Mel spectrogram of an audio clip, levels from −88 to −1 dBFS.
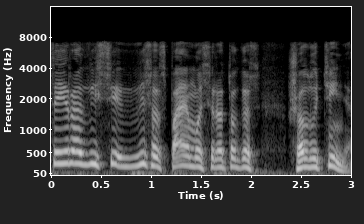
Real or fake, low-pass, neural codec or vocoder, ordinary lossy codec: real; 7.2 kHz; none; AAC, 64 kbps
